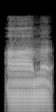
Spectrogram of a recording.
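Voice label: "aama", Pali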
